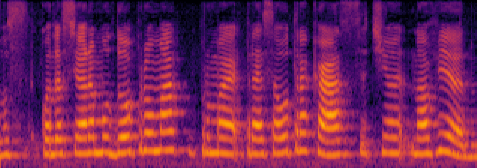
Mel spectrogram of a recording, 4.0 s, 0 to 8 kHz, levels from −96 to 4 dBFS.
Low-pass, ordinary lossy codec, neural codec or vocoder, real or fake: none; none; codec, 16 kHz, 8 kbps, FunCodec, trained on Chinese and English, 25 frames a second; fake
